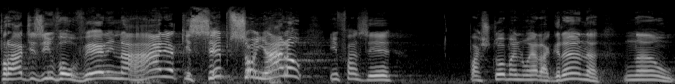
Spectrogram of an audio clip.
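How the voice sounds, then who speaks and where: Projecting a raised voice with a bright, sharp tone, a man speaks fairly slowly at a high pitch with very wide pitch swings. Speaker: pastor. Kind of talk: sermon.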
